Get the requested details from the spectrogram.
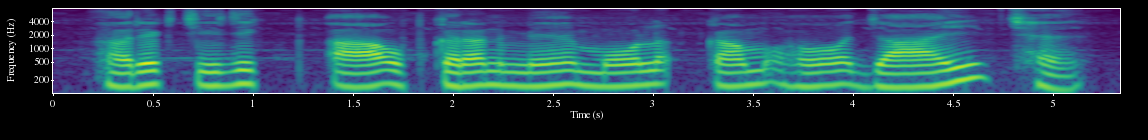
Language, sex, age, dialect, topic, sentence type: Magahi, male, 60-100, Western, banking, statement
